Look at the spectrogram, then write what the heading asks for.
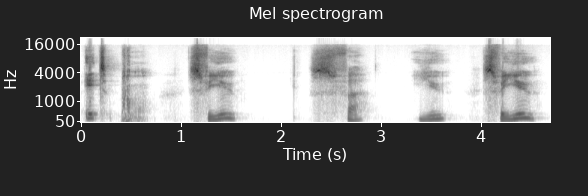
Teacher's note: The you is stressed, right?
